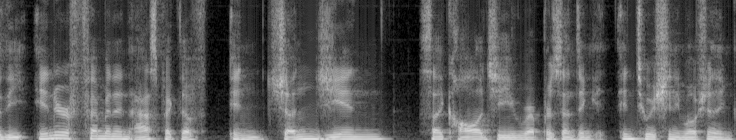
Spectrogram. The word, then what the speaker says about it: Jungian: Jungian. Jungian? Okay. Yeah, like the word young. Jungian.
